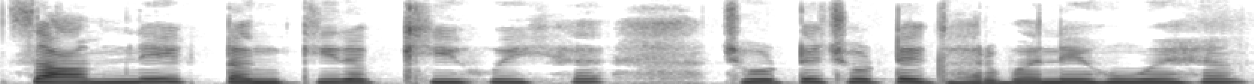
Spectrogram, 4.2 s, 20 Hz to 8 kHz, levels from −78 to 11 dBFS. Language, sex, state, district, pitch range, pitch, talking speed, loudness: Hindi, female, Uttar Pradesh, Jyotiba Phule Nagar, 255-275 Hz, 260 Hz, 170 wpm, -17 LUFS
